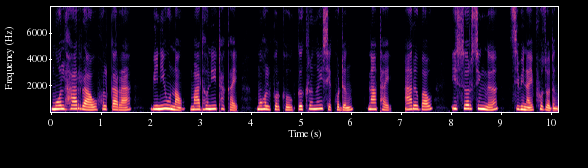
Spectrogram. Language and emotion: Bodo, neutral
